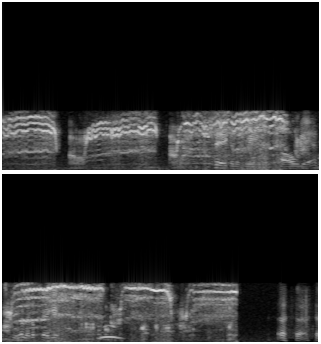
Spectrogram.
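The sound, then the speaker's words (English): A loud, busy burst of pig oinks and squeals runs almost continuously for several seconds as a jingle, with a few brief gaps, then trails off into short scattered grunts at the end. “the pig of the week this week actually goes to”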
